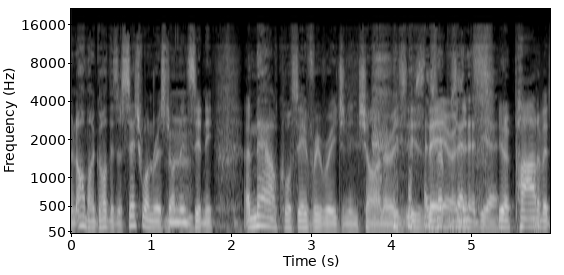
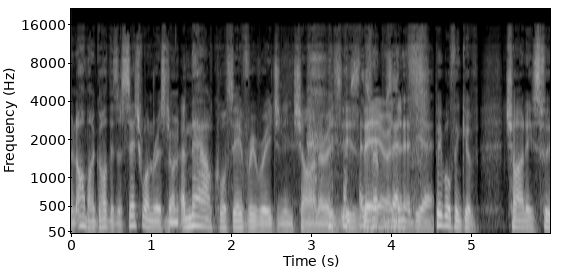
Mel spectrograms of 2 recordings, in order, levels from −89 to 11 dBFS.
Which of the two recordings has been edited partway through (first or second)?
second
